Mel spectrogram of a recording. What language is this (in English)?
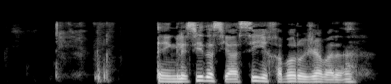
Pashto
